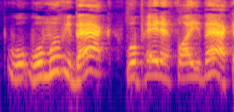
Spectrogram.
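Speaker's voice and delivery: a hint of a pleading office lady; eager recruiter. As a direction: play the recruiter pushing hard to win him back. Recruiter insists, voiced woman.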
